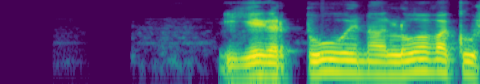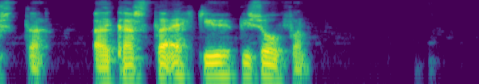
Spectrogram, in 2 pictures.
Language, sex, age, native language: Icelandic, male, 20-29, Icelandic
